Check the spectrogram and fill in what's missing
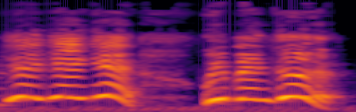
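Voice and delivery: very high, loud, eager yeses; hammed-up chirpy agreement; eager reassurance. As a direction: gush that all is fine. Eager answer to the boss.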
